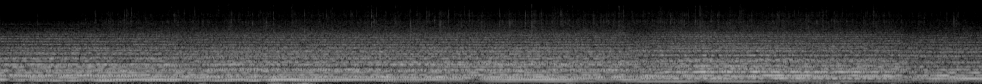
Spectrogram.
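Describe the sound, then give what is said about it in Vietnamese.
Rain falling as a steady, even hiss of drops with sustained musical tones held underneath it, keeping a constant level throughout. “Trên trời, từng hạt mưa bắt đầu rơi.”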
